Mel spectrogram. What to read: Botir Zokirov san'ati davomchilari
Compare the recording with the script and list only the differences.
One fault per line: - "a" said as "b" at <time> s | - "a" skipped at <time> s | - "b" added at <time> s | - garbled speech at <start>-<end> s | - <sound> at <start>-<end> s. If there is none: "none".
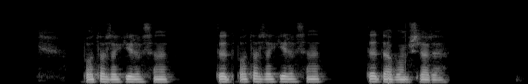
- "botir Zokirov san'ati" added at 2.4 s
